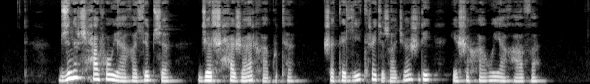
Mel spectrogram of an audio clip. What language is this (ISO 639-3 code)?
kbd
